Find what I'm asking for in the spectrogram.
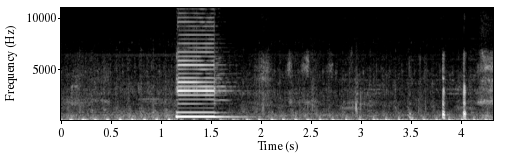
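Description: A motorcycle idles with a steady, throbbing put-put beat while its horn gives one loud, flat honk lasting about half a second; the engine keeps pulsing close by afterward.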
